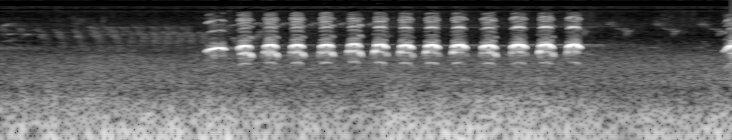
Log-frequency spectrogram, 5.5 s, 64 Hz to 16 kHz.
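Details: Osprey at a nest at Loch of the Lowes, Scotland, on 22 May 2021, during feedings after the third chick hatched: a run of about a dozen sharp, evenly spaced whistled chirps, over a low rumbling background.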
